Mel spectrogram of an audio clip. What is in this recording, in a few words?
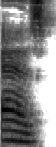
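"as", English pronunciation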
